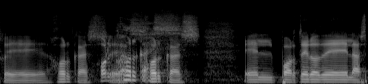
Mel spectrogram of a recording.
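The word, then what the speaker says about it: Horkaš: un partido en el que eh, ¿cómo se pronuncia el eh Jorbas? Eh, Jorcas, Jorcas, el portero de Las Palmas, eh teóricamente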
